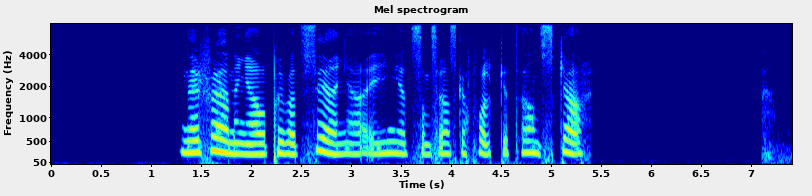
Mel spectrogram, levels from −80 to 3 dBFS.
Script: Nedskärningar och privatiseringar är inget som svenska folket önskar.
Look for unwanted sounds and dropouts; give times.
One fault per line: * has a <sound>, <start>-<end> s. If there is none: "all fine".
all fine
